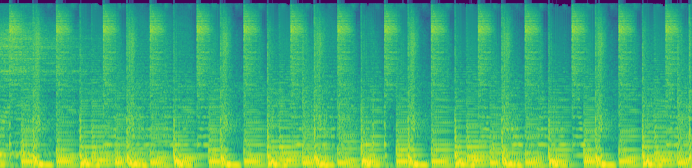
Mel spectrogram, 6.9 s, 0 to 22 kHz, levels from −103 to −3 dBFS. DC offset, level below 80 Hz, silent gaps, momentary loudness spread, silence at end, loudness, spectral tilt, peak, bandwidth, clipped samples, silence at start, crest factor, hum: under 0.1%; -14 dBFS; none; 1 LU; 0 s; -8 LUFS; -4.5 dB/octave; 0 dBFS; over 20 kHz; 0.4%; 0 s; 8 dB; none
